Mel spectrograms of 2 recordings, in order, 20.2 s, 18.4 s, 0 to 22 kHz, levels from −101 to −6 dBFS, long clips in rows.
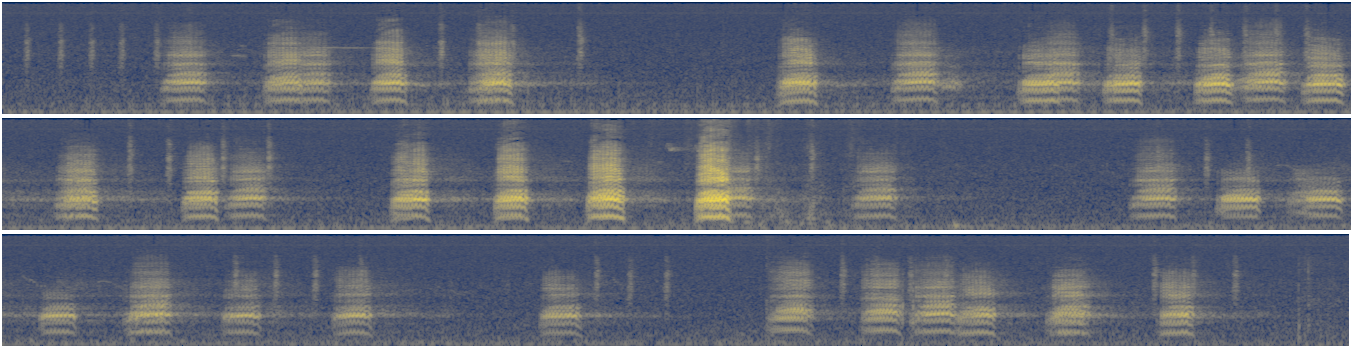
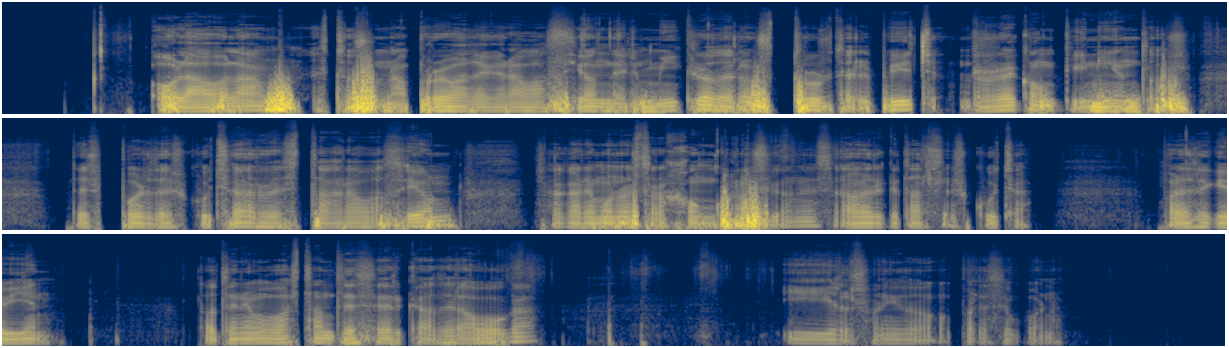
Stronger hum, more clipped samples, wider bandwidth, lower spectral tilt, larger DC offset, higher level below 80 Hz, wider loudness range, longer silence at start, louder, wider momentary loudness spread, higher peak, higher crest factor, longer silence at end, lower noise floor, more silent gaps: neither; neither; first, over 20 kHz vs 12.5 kHz; second, 0.5 dB/octave vs -7.5 dB/octave; neither; second, -62 dBFS vs -46 dBFS; about the same, 14 LU vs 16 LU; second, 0.1 s vs 0.8 s; about the same, -27 LUFS vs -25 LUFS; about the same, 20 LU vs 22 LU; about the same, -2 dBFS vs -2 dBFS; about the same, 28 dB vs 24 dB; second, 0.55 s vs 0.85 s; second, -54 dBFS vs under -90 dBFS; neither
